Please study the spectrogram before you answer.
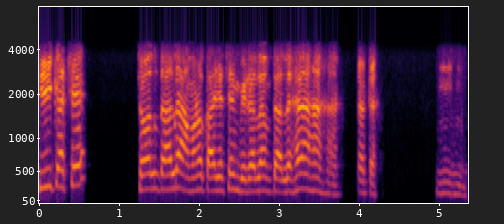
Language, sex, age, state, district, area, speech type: Bengali, male, 18-30, West Bengal, Kolkata, urban, conversation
